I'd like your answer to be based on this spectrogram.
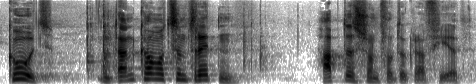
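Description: A man preaching a sermon to a congregation, talking to his listeners directly in a lively, conversational way. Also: a little high, fairly quick.

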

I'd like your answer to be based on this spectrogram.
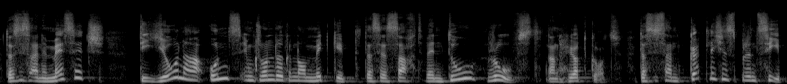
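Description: Delivering a sermon, a man preaches loosely and chattily in a somewhat high, fairly bright voice. He aims questions straight at his listeners and drops low and slow to drive a point home.

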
